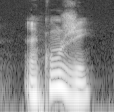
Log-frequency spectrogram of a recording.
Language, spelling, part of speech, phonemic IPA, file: French, congé, noun, /kɔ̃.ʒe/, Fr-congé.ogg
- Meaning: 1. leave (time off, absence from work, etc.) 2. holiday, day off 3. furlough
